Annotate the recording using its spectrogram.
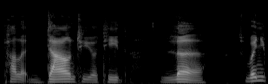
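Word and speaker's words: ਲ਼: Le. So when you pronounce nana and rara, it's flicking from the back.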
